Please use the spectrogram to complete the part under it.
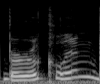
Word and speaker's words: Breukelen: So, I don't know if that's a play on words on Brooklyn, but it's spelled B-R-E-U-K-E-L-E-N. And it's kind of pronounced Brooklyn, but it's not really Brooklyn, like New York.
